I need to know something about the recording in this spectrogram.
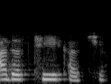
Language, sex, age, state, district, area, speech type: Kashmiri, female, 18-30, Jammu and Kashmir, Ganderbal, rural, conversation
